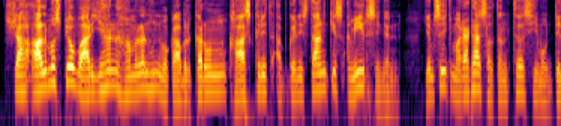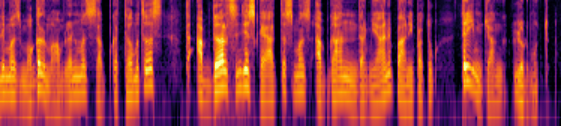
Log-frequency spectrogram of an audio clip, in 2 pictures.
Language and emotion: Kashmiri, neutral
